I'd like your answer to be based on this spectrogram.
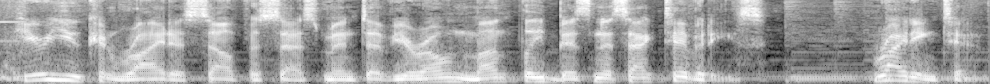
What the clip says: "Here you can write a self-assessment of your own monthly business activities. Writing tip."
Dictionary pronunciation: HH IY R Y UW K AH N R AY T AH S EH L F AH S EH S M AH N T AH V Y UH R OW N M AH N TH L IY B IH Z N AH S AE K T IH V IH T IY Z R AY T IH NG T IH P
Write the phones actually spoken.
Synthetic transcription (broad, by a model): HH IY R Y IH K AH N R AY T AH S EH L F AH S EH S M AH N T AH V Y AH R OW N M AH N TH L IY B IH Z N AH S AE K T IH V IH T IY Z R AY T IH NG T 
